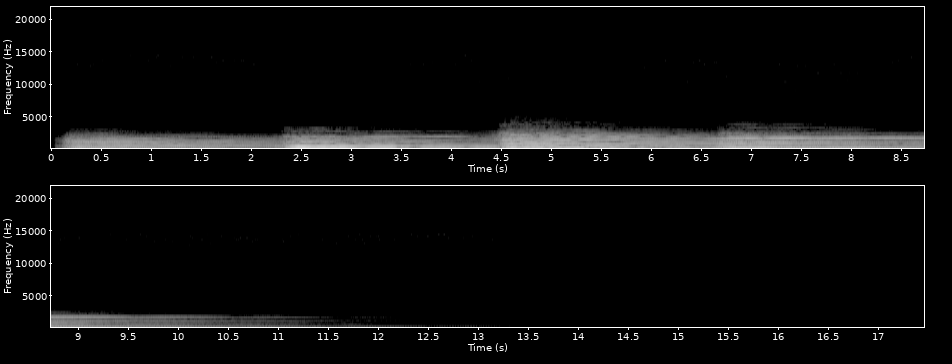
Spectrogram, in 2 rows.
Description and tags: ghost piano 1
I guess people liked the original ghost piano. NO, I didn't rip it off, and here, I re-mastered it just to prove it. It's actually not that complicated if you have a DAW - it's just a piano with massive reverb and NO dry mix at all. So you hear the reverb but not the sound making the reverb - that's what makes it a "ghost" piano, get it?
This is the same bridge as the original, but higher quality and with the full reverb tail.
creepy, ghost, haunted, piano, reverb, spooky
